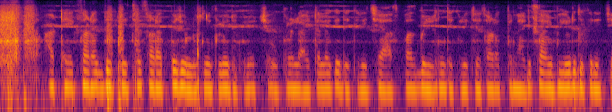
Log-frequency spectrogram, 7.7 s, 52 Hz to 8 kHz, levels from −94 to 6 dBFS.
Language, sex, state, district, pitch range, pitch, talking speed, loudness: Rajasthani, female, Rajasthan, Nagaur, 145-160 Hz, 150 Hz, 260 wpm, -24 LUFS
